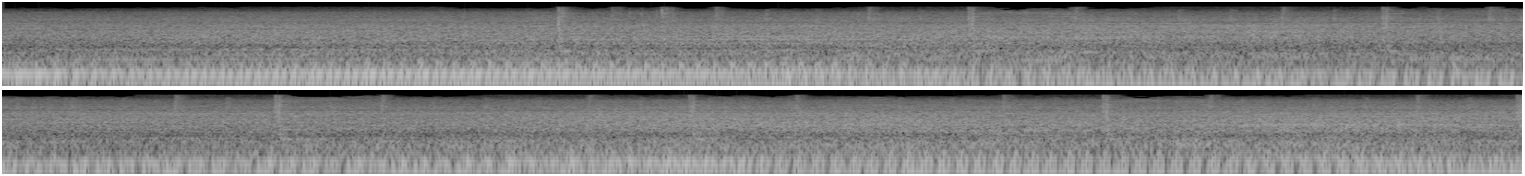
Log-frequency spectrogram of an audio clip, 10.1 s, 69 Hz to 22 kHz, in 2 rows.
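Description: Infiniti M56's 5.6-litre VK56VD direct-injection V8 running steadily at a fast idle of around 2,000 rpm, held there by hand on the throttle and a little shaky, while it ingests Seafoam through the crankcase vent line during an intake-valve carbon-cleaning treatment.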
